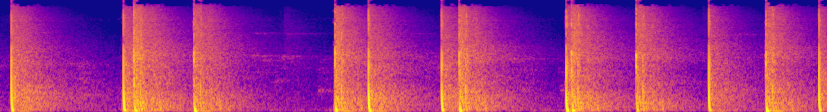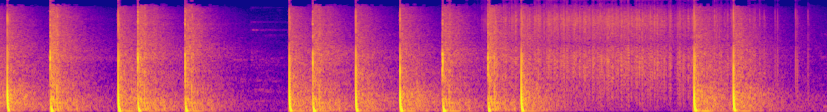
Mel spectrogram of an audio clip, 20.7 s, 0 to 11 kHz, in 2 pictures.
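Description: Dragon Fireworks "Dragon's Crimson Rebirth" 16-shot firework cake firing: a rapid run of sharp bangs, about one to two a second, each trailing off in an echo. There is a short pause near the middle, and a dense crackle for about two seconds near the end before a final few bangs.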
